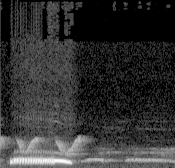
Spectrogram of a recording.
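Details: One long buzzy, throbbing coo from a decoy spotted dove used to lure wild birds, ending in a quick downward slur, with a thin faint whistle trailing after.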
